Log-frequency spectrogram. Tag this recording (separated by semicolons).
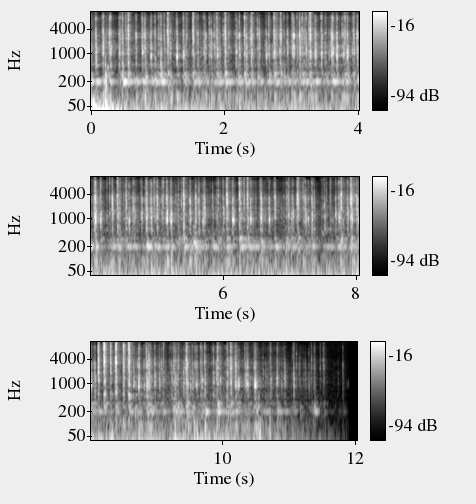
computer; keyboard; typing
